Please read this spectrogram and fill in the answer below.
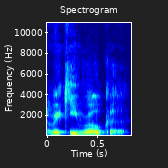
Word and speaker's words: Riqui Roqua: Uh, Ricky Roka. I kept my last name. And I was like, I want to spell it different though cuz like there's Ricky Starks.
